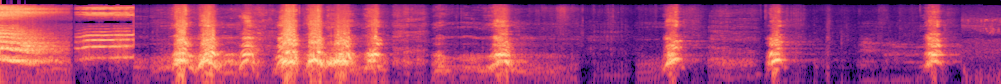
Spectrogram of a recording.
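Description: The end of an elephant's trumpet call trails off at the start. Then a dog barks: a quick run of about eight barks about two seconds in, followed by four single barks spaced a second or two apart.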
